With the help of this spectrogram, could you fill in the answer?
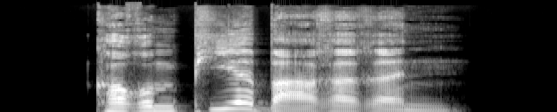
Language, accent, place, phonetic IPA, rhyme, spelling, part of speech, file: German, Germany, Berlin, [kɔʁʊmˈpiːɐ̯baːʁəʁən], -iːɐ̯baːʁəʁən, korrumpierbareren, adjective, De-korrumpierbareren.ogg
- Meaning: inflection of korrumpierbar: 1. strong genitive masculine/neuter singular comparative degree 2. weak/mixed genitive/dative all-gender singular comparative degree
